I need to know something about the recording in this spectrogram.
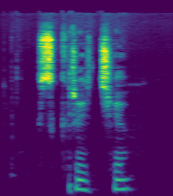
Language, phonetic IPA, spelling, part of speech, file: Polish, [ˈskrɨt͡ɕɛ], skrycie, adverb / noun, LL-Q809 (pol)-skrycie.wav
